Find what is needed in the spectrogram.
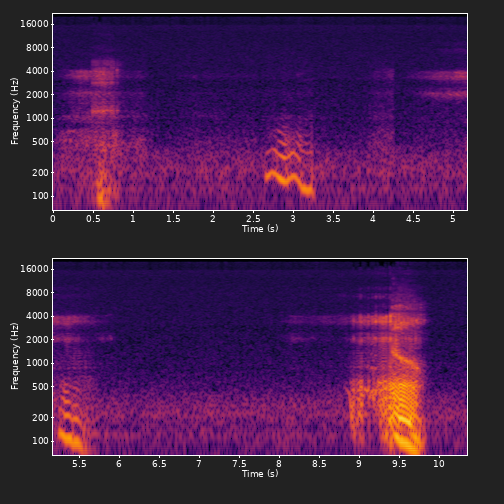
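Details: Snoring.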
